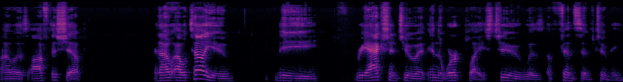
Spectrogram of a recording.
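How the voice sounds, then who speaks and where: A man at a very slow pace and medium pitch, ordinary pitch variation, long and frequent pauses. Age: 60s. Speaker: tech entrepreneur. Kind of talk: casual chat.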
